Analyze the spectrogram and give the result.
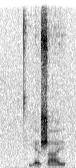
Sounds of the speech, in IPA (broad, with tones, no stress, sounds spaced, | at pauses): t̪ʰ j ɛ̰˨˩ ʂ a˥ ɪ̯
